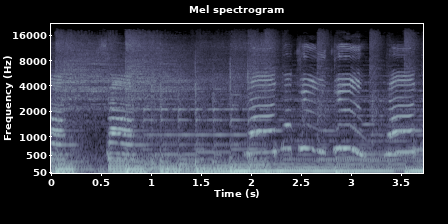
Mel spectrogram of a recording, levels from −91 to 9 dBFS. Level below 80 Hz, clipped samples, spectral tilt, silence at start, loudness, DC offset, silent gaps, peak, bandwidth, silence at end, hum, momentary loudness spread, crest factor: -28 dBFS; under 0.1%; -4.5 dB/octave; 0 s; -23 LUFS; under 0.1%; none; -6 dBFS; 18.5 kHz; 0 s; none; 4 LU; 16 dB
